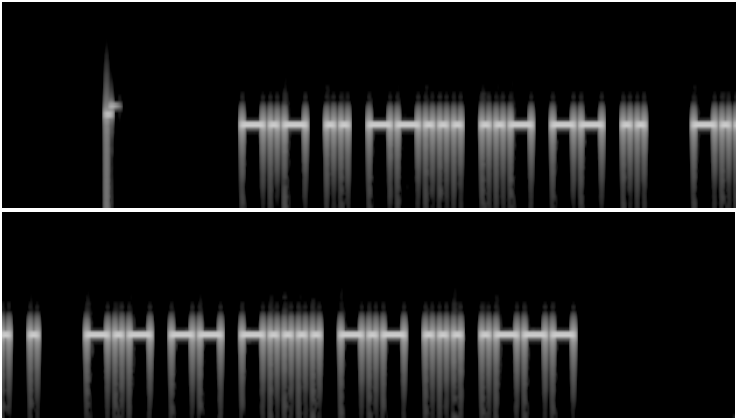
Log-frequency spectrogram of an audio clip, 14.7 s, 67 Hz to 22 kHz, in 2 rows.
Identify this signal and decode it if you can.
Morse code, heard as a keyed tone, about 17 wpm, 700 Hz. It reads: KI7UMI DE KM6KSJ
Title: USA Callsign DE Callsign - 6 Characters - 17wpm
